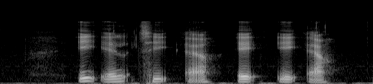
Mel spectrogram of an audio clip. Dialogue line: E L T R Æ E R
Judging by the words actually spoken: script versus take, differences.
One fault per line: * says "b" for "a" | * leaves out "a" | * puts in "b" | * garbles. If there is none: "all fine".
all fine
